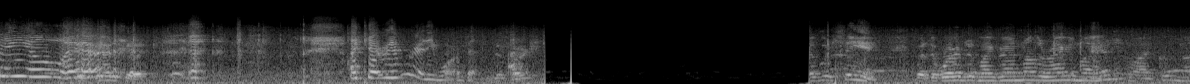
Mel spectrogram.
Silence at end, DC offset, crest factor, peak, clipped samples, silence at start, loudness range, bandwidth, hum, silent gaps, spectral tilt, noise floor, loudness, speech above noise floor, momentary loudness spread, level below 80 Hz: 0 s; under 0.1%; 16 dB; -10 dBFS; under 0.1%; 0 s; 11 LU; 11 kHz; none; none; -5 dB/octave; -73 dBFS; -25 LUFS; 48 dB; 13 LU; -40 dBFS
